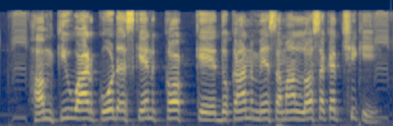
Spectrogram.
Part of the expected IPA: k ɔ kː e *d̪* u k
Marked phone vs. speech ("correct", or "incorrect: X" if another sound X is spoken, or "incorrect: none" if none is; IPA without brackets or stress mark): correct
